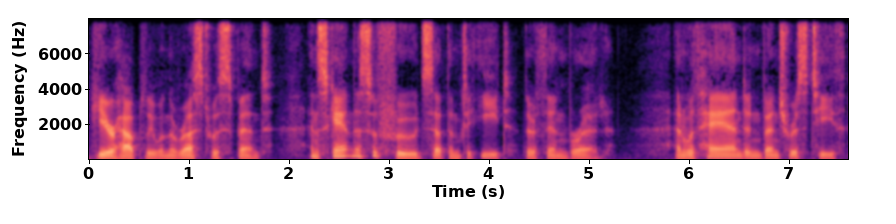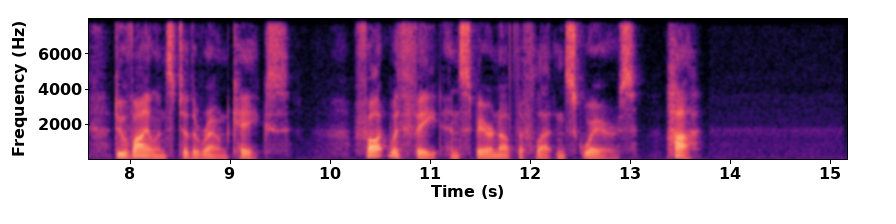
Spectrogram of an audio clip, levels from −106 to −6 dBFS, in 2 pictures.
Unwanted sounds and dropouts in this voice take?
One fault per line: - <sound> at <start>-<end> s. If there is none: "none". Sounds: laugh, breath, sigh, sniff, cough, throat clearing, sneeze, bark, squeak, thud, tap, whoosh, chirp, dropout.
none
